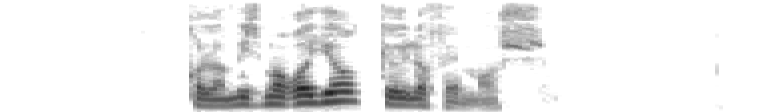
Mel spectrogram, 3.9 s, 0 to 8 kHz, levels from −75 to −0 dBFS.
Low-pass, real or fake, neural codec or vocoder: 7.2 kHz; real; none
